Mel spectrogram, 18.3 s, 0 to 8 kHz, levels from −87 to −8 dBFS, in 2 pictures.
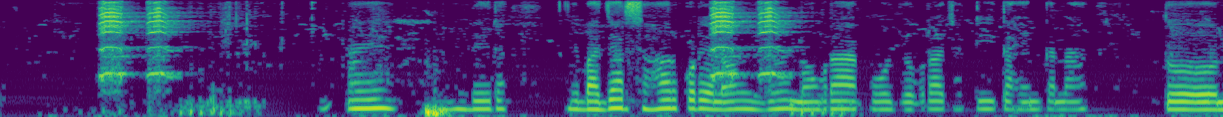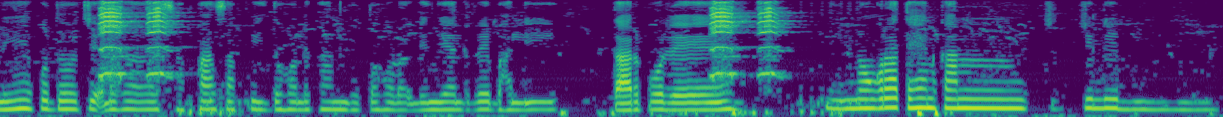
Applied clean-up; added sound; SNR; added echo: classical method spectral subtraction.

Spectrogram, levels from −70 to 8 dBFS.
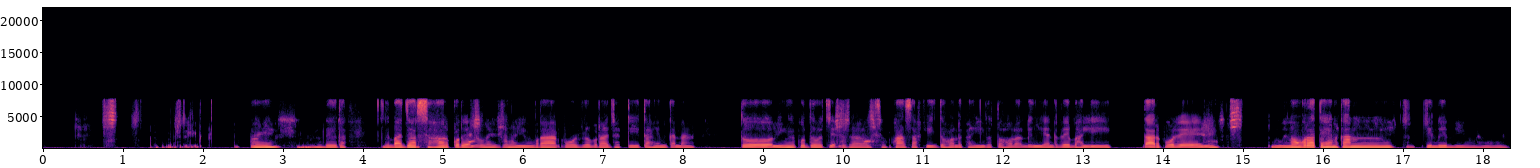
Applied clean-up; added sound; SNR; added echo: neural diffusion model UNIVERSE++.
